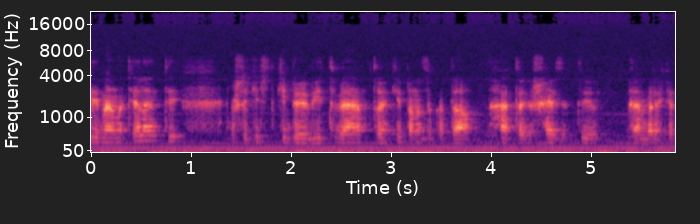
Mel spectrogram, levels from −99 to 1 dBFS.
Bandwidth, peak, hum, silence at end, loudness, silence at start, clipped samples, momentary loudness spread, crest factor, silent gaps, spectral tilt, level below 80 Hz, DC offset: over 20 kHz; -6 dBFS; none; 0 s; -27 LUFS; 0 s; under 0.1%; 17 LU; 22 dB; none; -3.5 dB/octave; -52 dBFS; under 0.1%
